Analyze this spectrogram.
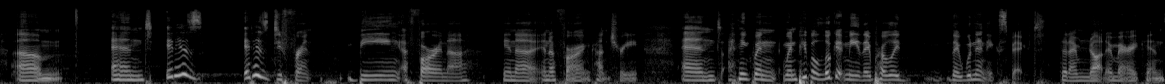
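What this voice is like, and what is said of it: Australian accent. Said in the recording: “I'm Australian, so I have an accent ... when I open my mouth, it's pretty obvious that I'm not from”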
